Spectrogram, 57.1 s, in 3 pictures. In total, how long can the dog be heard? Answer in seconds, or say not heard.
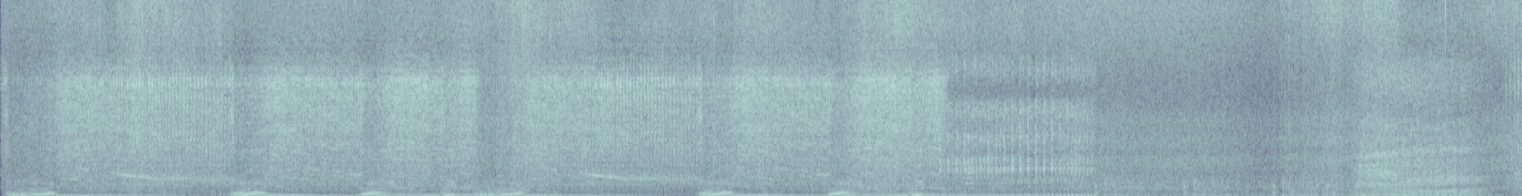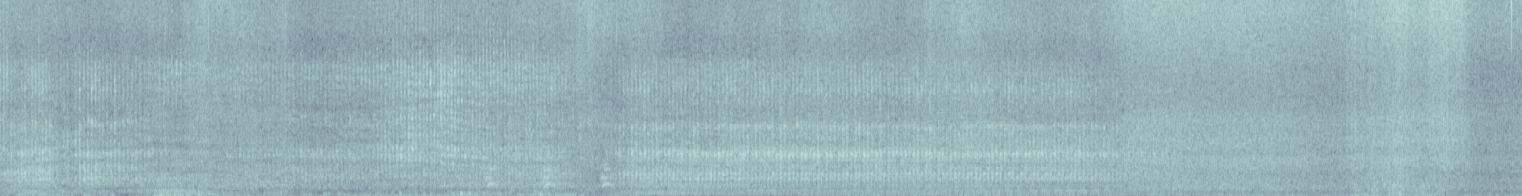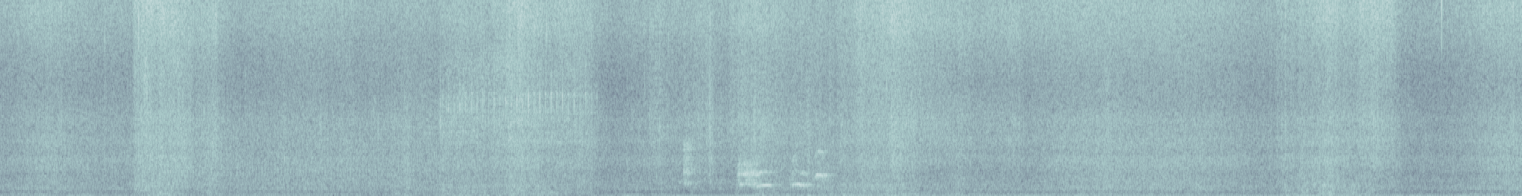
4 s.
